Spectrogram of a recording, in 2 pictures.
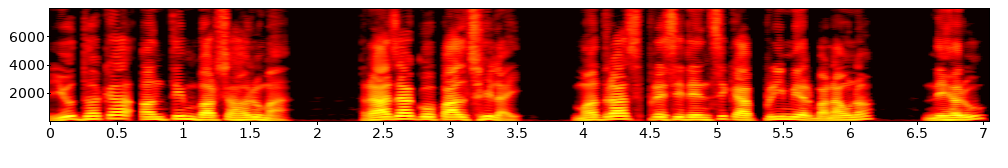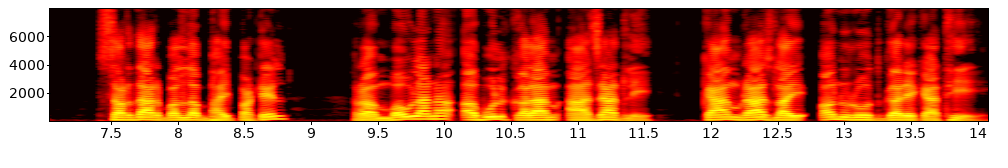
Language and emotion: Nepali, neutral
